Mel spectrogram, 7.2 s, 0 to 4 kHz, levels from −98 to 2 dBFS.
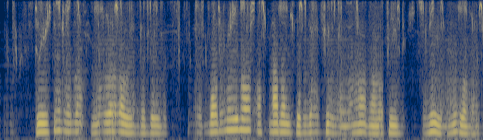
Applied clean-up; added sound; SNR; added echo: neural separator model SepFormer WHAMR!.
